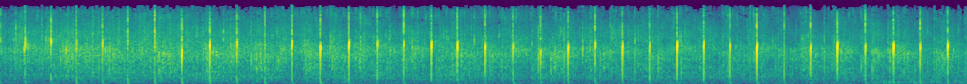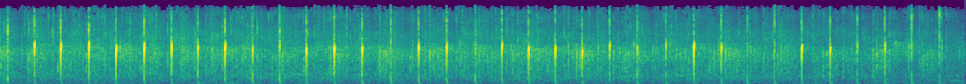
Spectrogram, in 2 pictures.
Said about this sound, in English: And so let's give them a hand of applause and just say thank you. Thank you.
